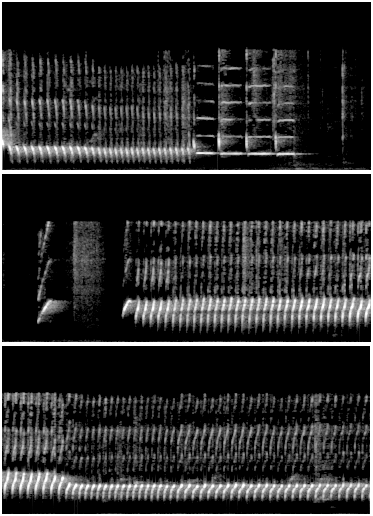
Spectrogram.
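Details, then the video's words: Singing canary, song used for training: a lower rapid trill, a brief pause with a few clicks and chirps, then a long fast rolling trill that steps down in pitch partway. "CANARY SINGING POWERFUL SONG | CANARY SINGING FOR TRAINING"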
